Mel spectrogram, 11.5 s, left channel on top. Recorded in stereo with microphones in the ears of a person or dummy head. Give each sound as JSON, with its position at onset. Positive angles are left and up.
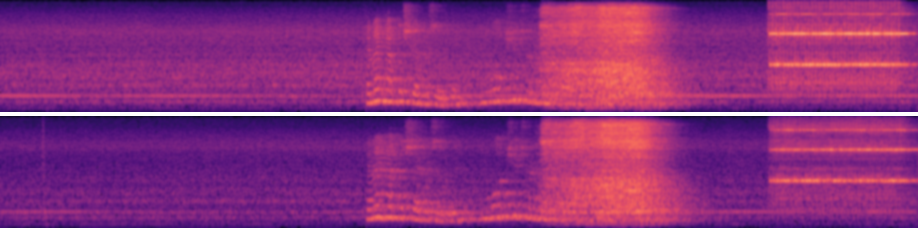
{"t": 4.6, "sound": "a woman speaking", "side_deg": 80, "distance_m": 1.1}
{"t": 6.7, "sound": "a whoosh", "side_deg": 45, "distance_m": 4.0}
{"t": 9.6, "sound": "a phone ringing", "side_deg": 40, "distance_m": 0.5}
